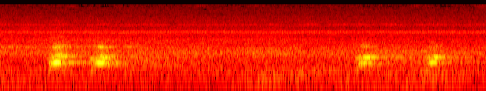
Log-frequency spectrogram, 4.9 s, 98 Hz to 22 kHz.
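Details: At night on October 7, 2018, the dog Rex runs about barking: two quick barks, a pause of about two and a half seconds, then two more, faint and distant beneath a steady tonal hum.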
